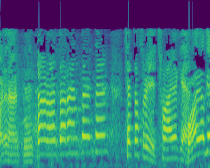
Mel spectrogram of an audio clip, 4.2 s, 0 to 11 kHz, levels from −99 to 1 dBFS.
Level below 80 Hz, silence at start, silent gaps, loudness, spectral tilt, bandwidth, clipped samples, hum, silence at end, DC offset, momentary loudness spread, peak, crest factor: -52 dBFS; 0 s; none; -13 LUFS; -3 dB/octave; 6.4 kHz; under 0.1%; none; 0 s; under 0.1%; 6 LU; 0 dBFS; 14 dB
